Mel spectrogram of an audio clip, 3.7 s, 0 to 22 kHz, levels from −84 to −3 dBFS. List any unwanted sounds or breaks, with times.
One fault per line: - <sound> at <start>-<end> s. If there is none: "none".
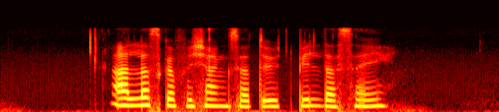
none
